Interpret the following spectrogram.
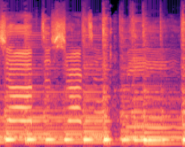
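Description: Steel-string acoustic guitar strummed in a steady rhythm, about four strums a second, under a woman's singing voice. The strumming breaks off briefly about one and a half seconds in.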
